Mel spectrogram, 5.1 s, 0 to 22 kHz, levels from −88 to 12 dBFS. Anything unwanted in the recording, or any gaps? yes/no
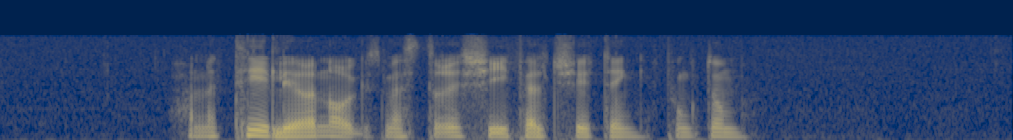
no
